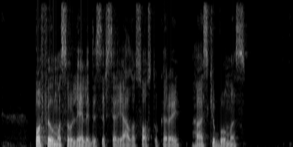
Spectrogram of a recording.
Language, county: Lithuanian, Vilnius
